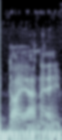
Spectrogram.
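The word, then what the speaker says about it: Diané: It's spelled Diane with an accent on the E. So, I say Diane.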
